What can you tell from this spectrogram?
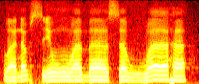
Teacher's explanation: Tanwin berjumpa dengan waw. Idgham ma'a gunah.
